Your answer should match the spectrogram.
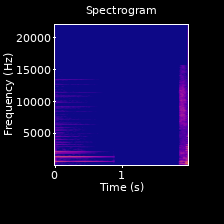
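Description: A single bell ding sound effect for a subscribe-button notification bell: one struck, clear metallic tone that rings out and fades away within about a second.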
